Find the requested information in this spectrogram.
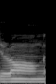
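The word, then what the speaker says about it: wrong: अगर ये आर से पहले डब्ल्यू आता है तो डब्ल्यू क्या है हमारा, हमेशा साइलेंट होगा। यहाँ पे मैंने 4-5 लफ्ज़ लिखे हैं जैसे कि राइट, रॉन्ग, रेस्ट, स्टेप। अब ये सारे जो हैं इसमें डब्ल्यू जो है वो साइलेंट है। आर से पहले आ रहा है तो डब्ल्यू हमारा साइलेंट है।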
